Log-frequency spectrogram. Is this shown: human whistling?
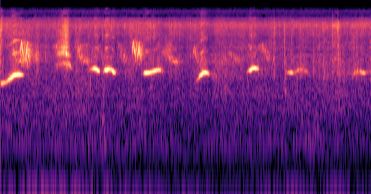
yes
